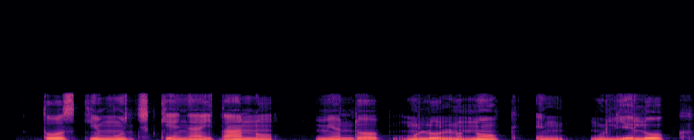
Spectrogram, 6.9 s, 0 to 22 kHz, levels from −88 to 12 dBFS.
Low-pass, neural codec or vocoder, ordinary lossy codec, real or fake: 7.2 kHz; none; none; real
